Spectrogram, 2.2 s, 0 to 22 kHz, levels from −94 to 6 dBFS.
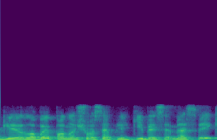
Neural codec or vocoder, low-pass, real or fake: none; 5.4 kHz; real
